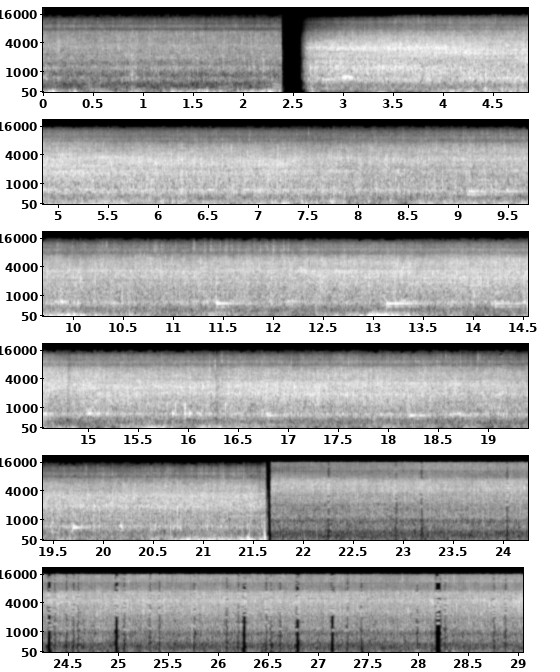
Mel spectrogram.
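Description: Crayfish frying in hot oil in a cast-iron pot, a steady loud sizzle as they are stirred with a stick. The sizzle cuts out for a moment about two seconds in, and its lower part drops away abruptly near the end.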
